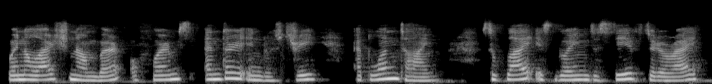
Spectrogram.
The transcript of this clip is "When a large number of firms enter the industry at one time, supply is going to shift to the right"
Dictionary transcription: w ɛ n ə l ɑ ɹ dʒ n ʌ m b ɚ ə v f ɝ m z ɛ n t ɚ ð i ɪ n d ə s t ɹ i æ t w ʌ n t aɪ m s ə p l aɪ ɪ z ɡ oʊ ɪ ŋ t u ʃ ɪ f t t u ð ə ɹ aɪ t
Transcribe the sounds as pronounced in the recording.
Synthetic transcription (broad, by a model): w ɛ n ə l ɑ ɹ dʒ n ʌ m b ɚ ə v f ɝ m s ɛ n t ɚ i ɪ n d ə s t ɹ i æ t w ʌ n t aɪ m s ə p l aɪ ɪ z ɡ oʊ ɪ ŋ t u s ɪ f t t u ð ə ɹ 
